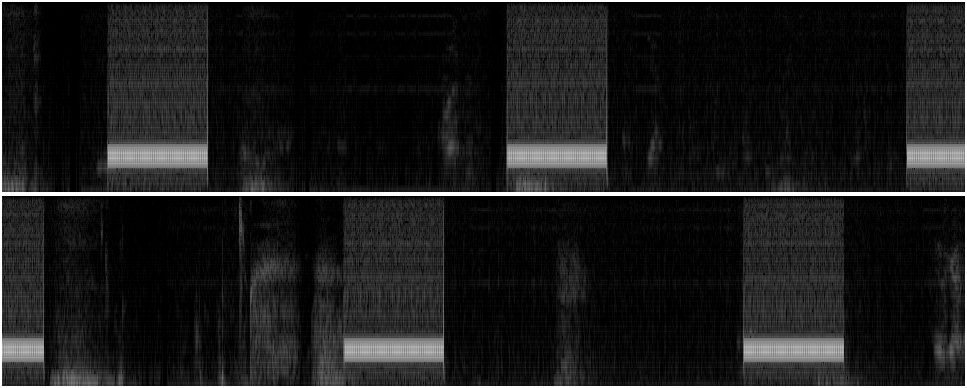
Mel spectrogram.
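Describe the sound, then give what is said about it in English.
Ringback tone of a call being transferred to the operator at a steel company: five steady tone bursts, each about a second long and evenly spaced, with faint sounds in the gaps between them. “Please hold while I transfer you to the operator.”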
